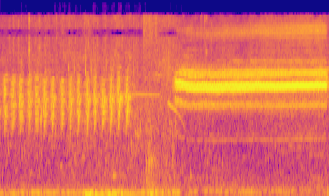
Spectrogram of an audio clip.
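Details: Common iora voices in a clear, loud call-and-answer exchange: a fast pulsing run of notes about three per second, then one long, steady, piercing whistle held for two seconds.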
